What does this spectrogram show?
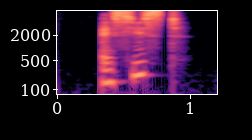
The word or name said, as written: assist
